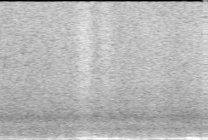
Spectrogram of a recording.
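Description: Low, even rustling noise in a pause between spoken sentences, picked up by a lapel microphone.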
